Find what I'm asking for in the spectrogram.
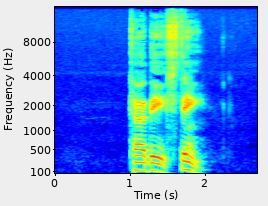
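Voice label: "tvdisdi", Cherokee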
